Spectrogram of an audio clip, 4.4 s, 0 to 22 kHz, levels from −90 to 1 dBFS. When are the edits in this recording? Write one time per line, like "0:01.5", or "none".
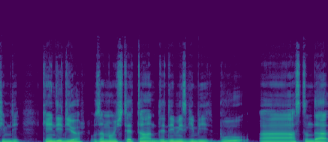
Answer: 0:01.2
